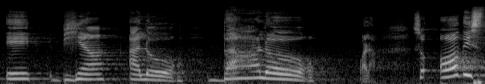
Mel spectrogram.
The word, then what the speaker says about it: ben: So it's not ben, okay? Americans say, is that ben? No, there's no ben. It's ben.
